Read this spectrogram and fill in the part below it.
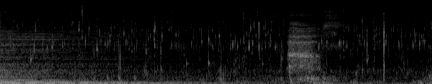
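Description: Muddy water trickles faintly through a camping water filter at Bryce Canyon, with a brief louder gush of flow near the middle and small drips around it.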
